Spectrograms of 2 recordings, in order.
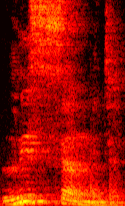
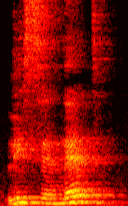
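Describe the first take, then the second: First: LISTENED as two syllables, "LISS-end"; "Listened" with no extra ed syllable; correct pronunciation. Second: LISTENED as three syllables, lis-en-ED; wrong "listened" with an added "ed"; mispronounced extra syllable. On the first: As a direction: end "Listened" straight on nd, lower. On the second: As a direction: sound out the -ed in "listened". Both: Shown as a demonstration. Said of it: "não".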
